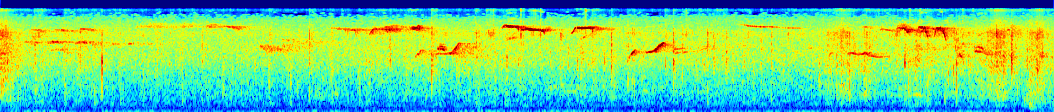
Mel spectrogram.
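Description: Rain falling with scattered drips, a steady hiss, while small birds chirp several times in short rising and falling calls.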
